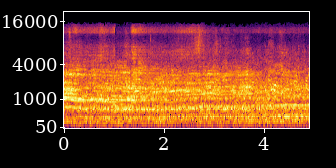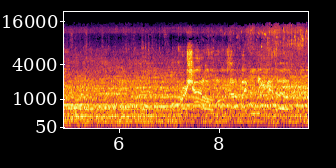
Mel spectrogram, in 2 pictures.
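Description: Racing boat engines roar loudly across open water.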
